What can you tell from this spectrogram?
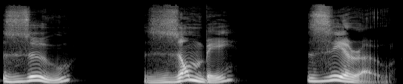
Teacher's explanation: ist ein weiches, stimmhaftes S wie in Lesen, Sand. Der Laut klingt wie Bienensummen.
